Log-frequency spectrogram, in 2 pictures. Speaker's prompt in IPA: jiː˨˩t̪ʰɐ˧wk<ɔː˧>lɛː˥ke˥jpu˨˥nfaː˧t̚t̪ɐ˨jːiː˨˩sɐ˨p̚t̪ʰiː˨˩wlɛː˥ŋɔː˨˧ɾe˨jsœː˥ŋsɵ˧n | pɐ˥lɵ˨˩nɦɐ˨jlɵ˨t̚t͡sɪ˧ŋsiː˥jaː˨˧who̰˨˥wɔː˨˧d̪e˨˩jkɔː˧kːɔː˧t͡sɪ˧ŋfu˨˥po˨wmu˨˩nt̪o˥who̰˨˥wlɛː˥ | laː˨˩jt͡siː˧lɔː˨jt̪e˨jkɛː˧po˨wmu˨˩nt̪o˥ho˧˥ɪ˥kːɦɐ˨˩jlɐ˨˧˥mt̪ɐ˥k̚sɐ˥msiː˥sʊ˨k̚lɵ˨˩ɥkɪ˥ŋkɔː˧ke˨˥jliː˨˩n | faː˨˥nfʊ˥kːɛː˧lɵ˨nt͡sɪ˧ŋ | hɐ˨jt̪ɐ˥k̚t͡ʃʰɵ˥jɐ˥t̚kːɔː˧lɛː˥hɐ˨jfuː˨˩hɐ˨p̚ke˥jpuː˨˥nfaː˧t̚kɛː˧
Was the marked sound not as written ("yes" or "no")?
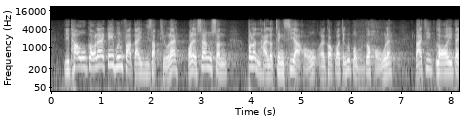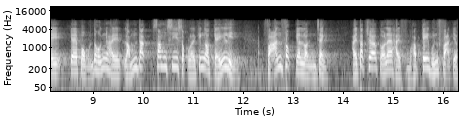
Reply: no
